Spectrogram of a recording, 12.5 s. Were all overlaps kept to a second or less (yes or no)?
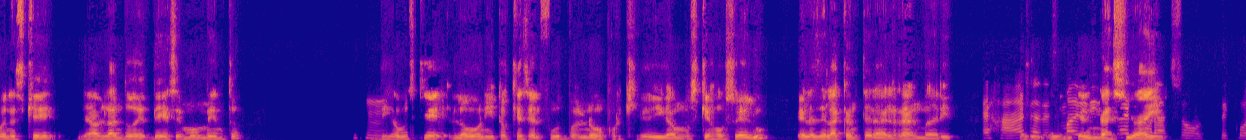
no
